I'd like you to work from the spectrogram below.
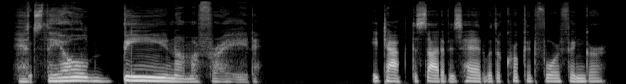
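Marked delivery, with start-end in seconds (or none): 0.2-2.6 exhausted, weary, very slow and drawn-out. After a sigh of genuine exhaustion, the toad answers Evan, weary and exhausted. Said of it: "and strong-armed orderlies transferred [name] to a gurney, / he said finally. / his voice was a dry rattle. / his voice was a dry rattle. / his voice suddenly silky".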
